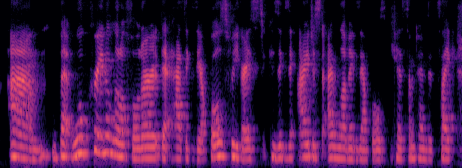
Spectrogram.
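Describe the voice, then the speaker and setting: An ordinary speaking voice from a woman, medium pitch, fairly quick pace, hardly any pauses, ordinary pitch variation. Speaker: network marketing leader giving a training. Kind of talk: online training presentation.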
